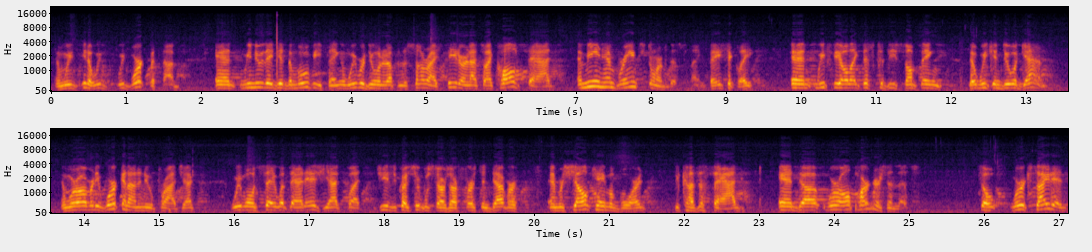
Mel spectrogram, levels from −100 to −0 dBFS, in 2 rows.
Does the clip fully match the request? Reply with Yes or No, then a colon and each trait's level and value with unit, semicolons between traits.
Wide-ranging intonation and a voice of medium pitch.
No: average, 4.6 semitones; medium, 175 Hz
